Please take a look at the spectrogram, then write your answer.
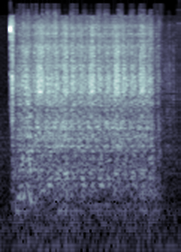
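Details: Forklift under rebuild, transmission in neutral, fuel pump switched on manually: starter spins the engine steadily about two seconds with no firing or catch, then stops; no fuel supply, later helped with starter fluid.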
